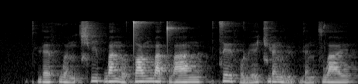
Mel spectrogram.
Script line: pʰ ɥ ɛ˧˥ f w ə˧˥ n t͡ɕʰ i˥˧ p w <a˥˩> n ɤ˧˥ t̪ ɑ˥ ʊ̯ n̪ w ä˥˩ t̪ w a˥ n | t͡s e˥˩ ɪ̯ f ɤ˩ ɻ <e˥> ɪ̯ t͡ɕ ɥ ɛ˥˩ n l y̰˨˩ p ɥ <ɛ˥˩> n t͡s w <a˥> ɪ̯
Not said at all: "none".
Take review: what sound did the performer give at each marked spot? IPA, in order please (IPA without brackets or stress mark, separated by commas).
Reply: a˥˩, e˥, ɛ˧˥, a˥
